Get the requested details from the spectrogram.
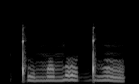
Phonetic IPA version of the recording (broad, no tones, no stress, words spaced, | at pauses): ǃumɔ̃mo ɡ͡ǃõ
